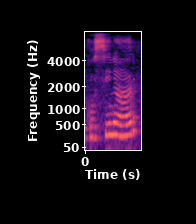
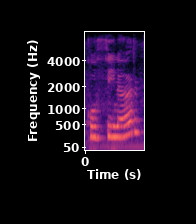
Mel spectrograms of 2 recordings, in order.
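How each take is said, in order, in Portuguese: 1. O c é pronunciado com som de s. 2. O c é pronunciado com som de th. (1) "a gente diz" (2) "uma pessoa de Barcelona diria"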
